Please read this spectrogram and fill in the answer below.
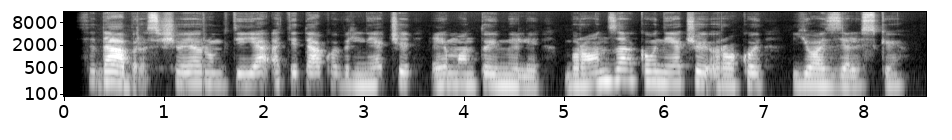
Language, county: Lithuanian, Kaunas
